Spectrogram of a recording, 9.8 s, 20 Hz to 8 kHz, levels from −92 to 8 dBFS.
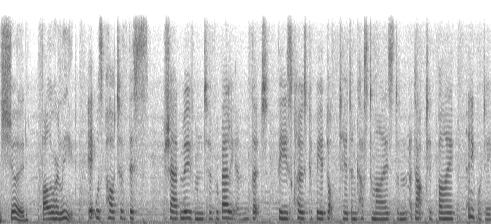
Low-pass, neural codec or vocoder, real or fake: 7.2 kHz; none; real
